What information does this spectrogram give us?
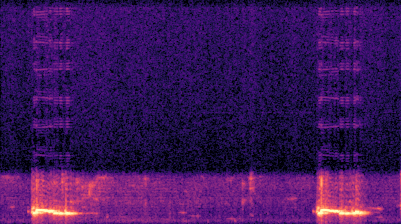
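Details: Lure call of a zebra dove (perkutut) for trapping: two short trilled coos, each a fast burr that falls slightly, spaced about three and a half seconds apart with silence between.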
